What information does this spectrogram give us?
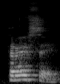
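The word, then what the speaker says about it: trece: do with a c 13 TR like a girl's name Trac Tracy but TR TR TR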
